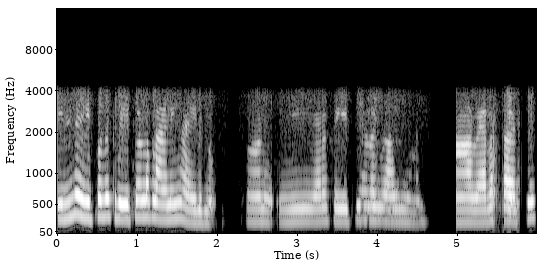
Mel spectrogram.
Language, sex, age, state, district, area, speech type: Malayalam, female, 45-60, Kerala, Wayanad, rural, conversation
